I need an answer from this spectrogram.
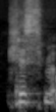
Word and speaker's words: kismet: Kismet. Well, I know in English it's pronounced kismet, but in my language, Armenian, and I think Arabic, it's kismet, which means destiny.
